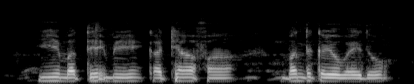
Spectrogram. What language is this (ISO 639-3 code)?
sbn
